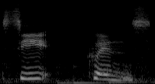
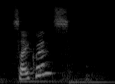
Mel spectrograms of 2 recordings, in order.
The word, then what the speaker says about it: sequins: puns in the stream i learned how to pronounce sequins heck yeah secure i thought it was c quinn's cycles sequence ah i can kind of see why you'd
